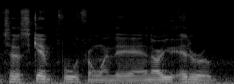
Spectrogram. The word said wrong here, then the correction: irritable: Is that how you pronounce that word? – Irritable.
